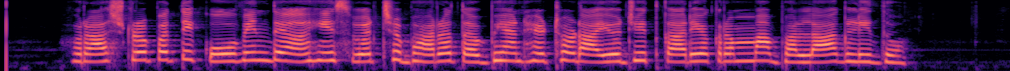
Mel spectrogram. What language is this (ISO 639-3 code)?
guj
